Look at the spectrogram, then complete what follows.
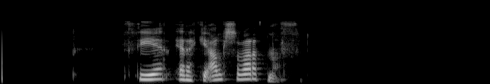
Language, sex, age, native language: Icelandic, female, 20-29, Icelandic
